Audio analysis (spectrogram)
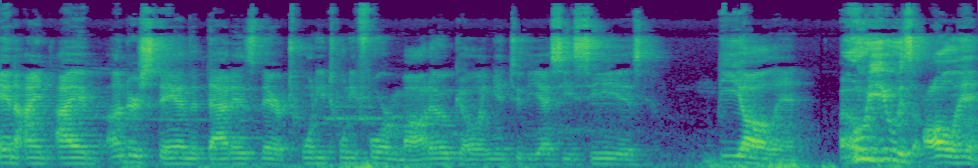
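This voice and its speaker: With an American accent, a man speaks amid noticeable background noise and audible echo from the room. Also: moderate pace, big swings in loudness. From US South, Georgia near Athens. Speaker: sports podcast co-host. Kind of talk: casual chat.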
